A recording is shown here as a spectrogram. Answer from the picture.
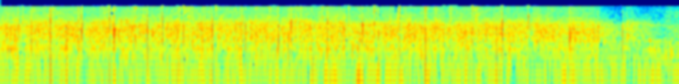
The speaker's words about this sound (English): So if he's in here today, if he'd stand and give him a round of applause. So Doc. Well, let's clap for him anyways.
